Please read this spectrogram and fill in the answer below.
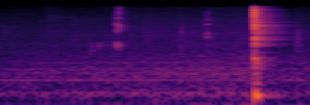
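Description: Cutlery clinking against a plate during eating: a faint tick, then one sharp ringing clink near the end, over a low steady hum.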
